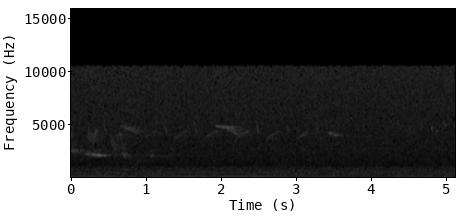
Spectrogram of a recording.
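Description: Faint, scattered bird chirps and whistles rise above a steady rushing outdoor wash, like running water or wind. A few brief calls are heard, with no one talking.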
